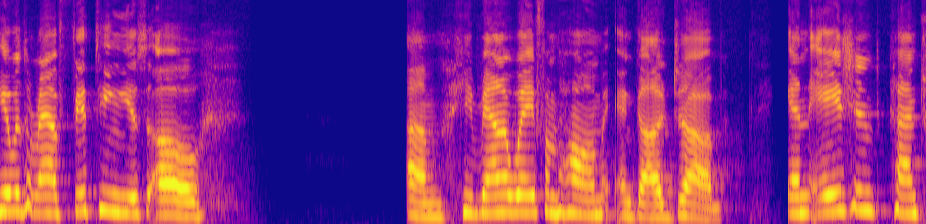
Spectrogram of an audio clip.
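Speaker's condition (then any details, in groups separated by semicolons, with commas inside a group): Cerebral palsy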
